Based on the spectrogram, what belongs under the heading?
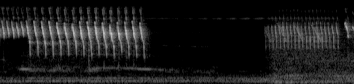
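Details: Spanish Timbrado canary training song: a fast pulsed metallic trill lasting over a second, a short pause, then another rapid buzzy rattle.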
